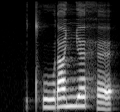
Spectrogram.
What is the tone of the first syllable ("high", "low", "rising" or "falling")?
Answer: low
